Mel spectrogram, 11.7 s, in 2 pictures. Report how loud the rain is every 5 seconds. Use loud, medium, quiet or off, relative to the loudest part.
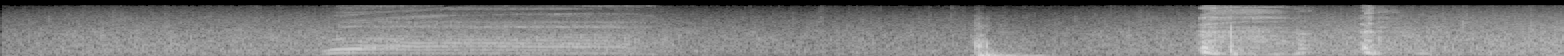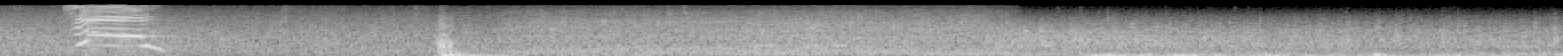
medium, loud, loud.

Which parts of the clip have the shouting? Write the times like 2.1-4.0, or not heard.
1.2-2.5, 6.1-6.5.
